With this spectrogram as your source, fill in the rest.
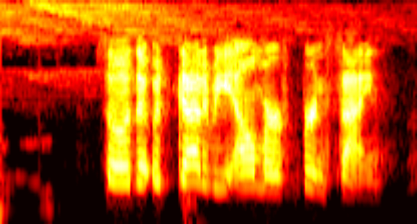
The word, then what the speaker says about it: Bernstein: So that would be Elmer Bernstein. Nope. It's the other way around. Elmer pronounced his name Bernstein. Elmer pronounced his name Bernstein.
